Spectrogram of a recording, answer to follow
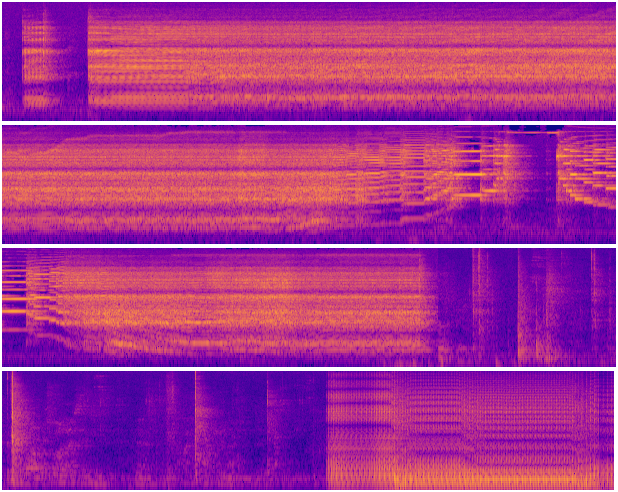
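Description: Hand-built Atari Punk Console synth played through an added fuzz distortion circuit: a loud, harsh buzzing tone, its pitch sweeping down and back up around the middle. It cuts off suddenly, leaving scattered clicks and blips, then a loud low buzz stepping between pitches near the end.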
